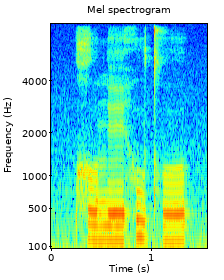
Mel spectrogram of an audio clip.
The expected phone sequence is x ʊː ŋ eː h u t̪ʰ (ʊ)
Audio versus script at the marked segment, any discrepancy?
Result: no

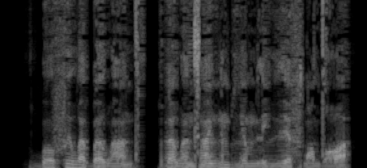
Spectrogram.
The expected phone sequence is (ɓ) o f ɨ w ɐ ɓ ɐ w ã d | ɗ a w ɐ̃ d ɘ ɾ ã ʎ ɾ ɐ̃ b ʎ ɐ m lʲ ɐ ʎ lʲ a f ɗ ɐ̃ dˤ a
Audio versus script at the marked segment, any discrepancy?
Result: no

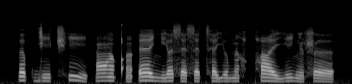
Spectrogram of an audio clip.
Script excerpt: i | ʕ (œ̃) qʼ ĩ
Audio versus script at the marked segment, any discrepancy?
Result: yes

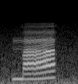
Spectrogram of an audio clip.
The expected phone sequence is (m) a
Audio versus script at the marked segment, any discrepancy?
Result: no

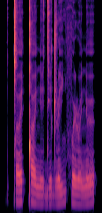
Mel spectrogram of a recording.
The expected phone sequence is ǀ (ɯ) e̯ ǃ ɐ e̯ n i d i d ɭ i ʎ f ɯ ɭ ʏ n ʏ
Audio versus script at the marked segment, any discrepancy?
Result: yes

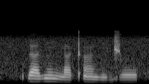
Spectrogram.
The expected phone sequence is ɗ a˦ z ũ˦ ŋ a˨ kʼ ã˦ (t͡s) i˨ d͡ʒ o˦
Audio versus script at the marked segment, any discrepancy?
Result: yes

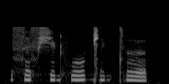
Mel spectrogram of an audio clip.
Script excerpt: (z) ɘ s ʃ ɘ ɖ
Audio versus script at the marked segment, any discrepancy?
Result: yes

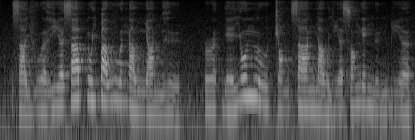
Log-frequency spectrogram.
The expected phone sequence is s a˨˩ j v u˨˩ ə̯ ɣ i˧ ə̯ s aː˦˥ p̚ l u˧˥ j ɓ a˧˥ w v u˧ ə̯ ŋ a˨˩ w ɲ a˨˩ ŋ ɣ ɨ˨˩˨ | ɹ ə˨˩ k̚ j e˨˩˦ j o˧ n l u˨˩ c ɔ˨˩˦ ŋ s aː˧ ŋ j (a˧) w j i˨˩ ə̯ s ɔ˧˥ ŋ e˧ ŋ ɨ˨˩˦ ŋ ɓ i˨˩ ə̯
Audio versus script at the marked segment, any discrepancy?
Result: yes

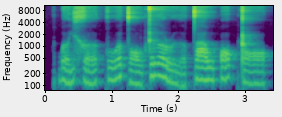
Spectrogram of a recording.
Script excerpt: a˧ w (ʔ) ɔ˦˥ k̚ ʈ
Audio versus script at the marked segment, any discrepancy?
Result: no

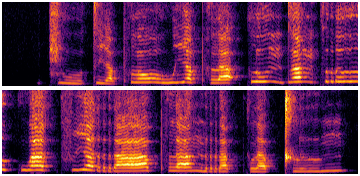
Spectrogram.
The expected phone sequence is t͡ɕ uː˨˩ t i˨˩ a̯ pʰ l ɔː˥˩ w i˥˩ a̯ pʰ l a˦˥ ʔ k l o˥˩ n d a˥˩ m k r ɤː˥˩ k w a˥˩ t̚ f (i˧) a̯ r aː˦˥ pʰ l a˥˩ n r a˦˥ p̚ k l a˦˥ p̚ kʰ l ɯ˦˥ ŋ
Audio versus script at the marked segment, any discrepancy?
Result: yes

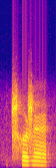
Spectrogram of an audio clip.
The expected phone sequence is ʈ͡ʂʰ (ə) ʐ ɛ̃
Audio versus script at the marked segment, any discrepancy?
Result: no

